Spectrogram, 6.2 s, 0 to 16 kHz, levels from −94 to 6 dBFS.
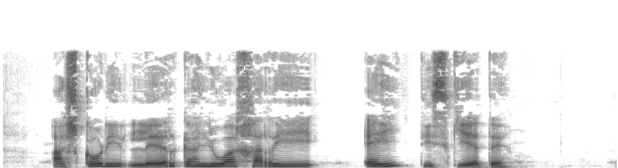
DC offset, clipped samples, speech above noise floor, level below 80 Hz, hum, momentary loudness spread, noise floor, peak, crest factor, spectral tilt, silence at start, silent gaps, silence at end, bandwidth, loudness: under 0.1%; under 0.1%; 58 dB; -68 dBFS; none; 9 LU; -78 dBFS; -6 dBFS; 16 dB; -4 dB/octave; 0.55 s; none; 1.1 s; 11.5 kHz; -20 LUFS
